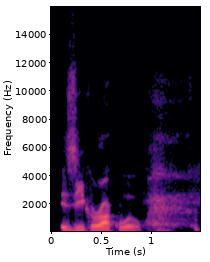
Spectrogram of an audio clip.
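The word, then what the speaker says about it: Ezeiruaku: I believe it's Donovan Ezekarakwụ.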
